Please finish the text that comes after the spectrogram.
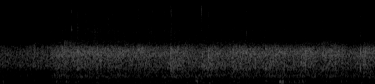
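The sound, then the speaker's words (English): A crowd breaks into steady, sustained applause to welcome a speaker, many hands clapping together in a dense wash of sound that rises quickly and holds evenly for several seconds, with no one speaking over it. “So would you guys do me a favor, give a nice warm round of applause and welcome”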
